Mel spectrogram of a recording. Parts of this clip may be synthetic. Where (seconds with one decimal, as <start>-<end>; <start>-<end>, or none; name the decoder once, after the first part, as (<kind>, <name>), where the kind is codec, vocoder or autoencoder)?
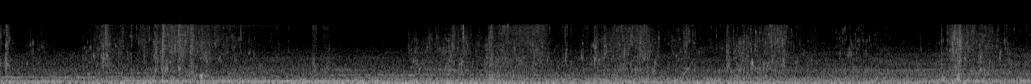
0.0-3.8 (vocoder, BigVGAN v2); 4.4-7.4; 9.5-10.3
